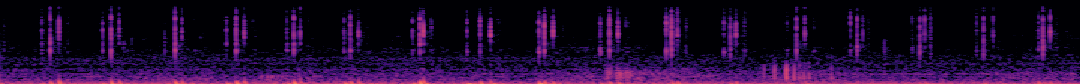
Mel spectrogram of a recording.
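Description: A hand-sized smartphone with its back cover removed, showing the battery and plastic frame, is tapped by fingernails on the battery and frame. Quiet, quick clicking taps with bright tops and a low thump sit over a steady low hum. They come at an uneven pace and die away almost instantly.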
